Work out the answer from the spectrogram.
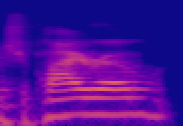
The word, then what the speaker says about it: Shapiro: know you yet uh my name is shapy pronounced correctly I'm from Philadelphia go Birds uh and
